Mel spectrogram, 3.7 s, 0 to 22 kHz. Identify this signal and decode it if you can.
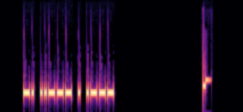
Morse code, heard as a keyed tone, about 35 wpm, 700 Hz. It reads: N2EJ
